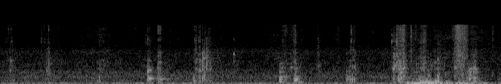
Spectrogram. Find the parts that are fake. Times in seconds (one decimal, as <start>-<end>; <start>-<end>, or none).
1.6-4.6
